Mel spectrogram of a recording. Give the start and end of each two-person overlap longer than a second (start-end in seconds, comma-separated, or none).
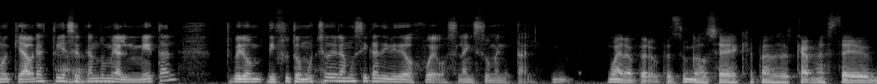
none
